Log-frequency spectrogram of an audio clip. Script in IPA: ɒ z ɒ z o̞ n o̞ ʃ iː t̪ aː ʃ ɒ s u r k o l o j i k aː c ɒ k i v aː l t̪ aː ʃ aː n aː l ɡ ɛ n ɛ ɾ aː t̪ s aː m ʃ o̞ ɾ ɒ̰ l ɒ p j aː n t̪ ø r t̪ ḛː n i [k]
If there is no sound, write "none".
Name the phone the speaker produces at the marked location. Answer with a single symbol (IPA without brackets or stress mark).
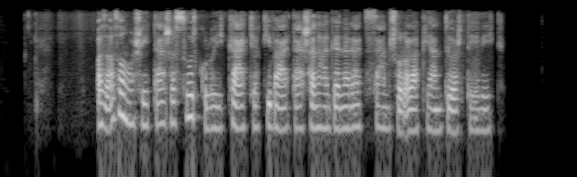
k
